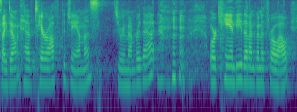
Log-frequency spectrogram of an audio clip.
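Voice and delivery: ordinary talk

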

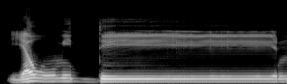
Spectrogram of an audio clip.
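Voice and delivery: "ইয়াউমিদ্দিন" chanted slowly with a very long final ee; drawn-out DIN. Shown as a demonstration. Teacher modelling the word "ইয়াউমিদ্দিন", long drawn-out দিন. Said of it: "দিন টান দিয়ে পড়বো".

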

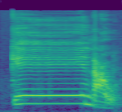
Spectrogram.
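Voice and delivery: loud, high, drawn-out agreement; emphatic confirmation. A narrator's reading. Ink monster confirming the boy's guess, emphatic. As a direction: stretch it out in delighted agreement.

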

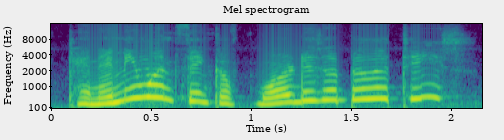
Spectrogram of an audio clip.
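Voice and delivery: high, encouraging teacher question. A narrator's reading. Teacher inviting the class, bright and encouraging.

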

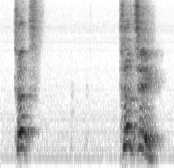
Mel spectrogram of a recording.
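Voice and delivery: high, loud yell across the office; calling out. Acted. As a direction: holler for the secretary to come in. Calling secretary again.

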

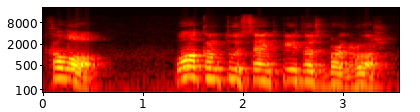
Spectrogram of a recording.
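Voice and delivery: Russian TV chef with slow, deliberate delivery; comic Russian accent, drawn-out name; put-on Russian accent. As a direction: introduce a cooking show in a thick Russian accent.

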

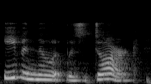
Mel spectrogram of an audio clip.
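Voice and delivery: ordinary delivery

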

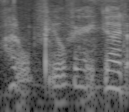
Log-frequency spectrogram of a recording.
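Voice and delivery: small, whispered complaint; hushed, voiceless whisper; whispered child confiding. Retold or imitated. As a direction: whisper it to mom like a queasy kid. Child confiding in mother, retold.

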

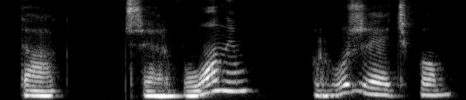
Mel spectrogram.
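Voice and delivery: ordinary delivery

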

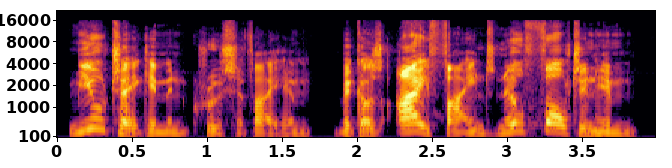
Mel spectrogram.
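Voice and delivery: rising into a high, loud protest; insistent refusal. A narrator's reading. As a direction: push the decision back at them, building. Pilate pushes back at accusers.

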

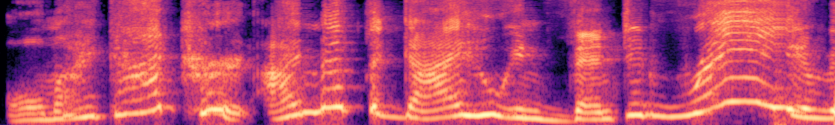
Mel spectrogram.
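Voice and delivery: high, loud, slow breathless mom impression; mom's gushing voice. Son imitates his mom gushing about meeting [name]. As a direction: gush like a starstruck mother. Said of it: "she was just like".

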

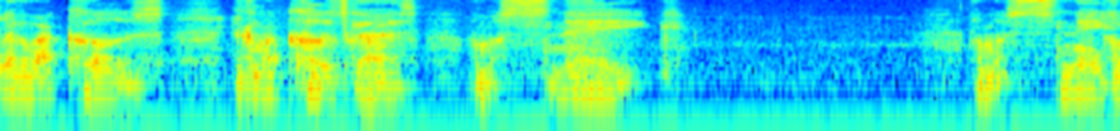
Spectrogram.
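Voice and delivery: hushed snake showing off; whispery snake. Acted. Snake puppet showing off his colors to viewers, whispered.

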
